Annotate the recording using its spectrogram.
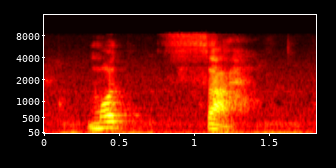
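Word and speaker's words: מוצא: sonido de O, porque recordemos que la bao es una semivocal, ahí se le utiliza con sonido vocal, y como la sadej es pronunciación de la T con la S, entonces al final con esa Aleph suena Motza.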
